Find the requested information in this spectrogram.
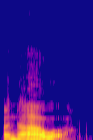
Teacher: it's got a h but this H is silent we don't pronounce it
